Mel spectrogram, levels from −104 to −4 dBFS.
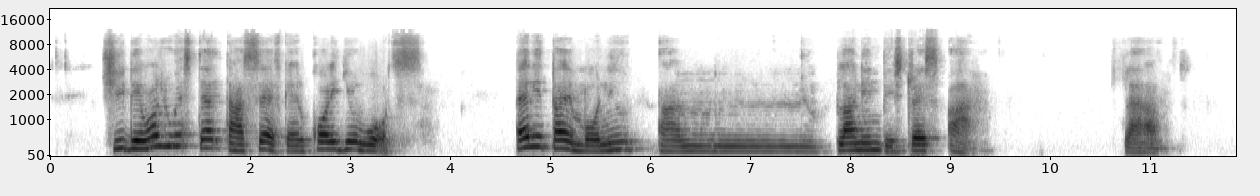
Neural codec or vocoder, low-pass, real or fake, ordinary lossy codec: codec, 24 kHz, 0.9 kbps, WavTokenizer, medium speech release version 2; 10.8 kHz; fake; Opus, 24 kbps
